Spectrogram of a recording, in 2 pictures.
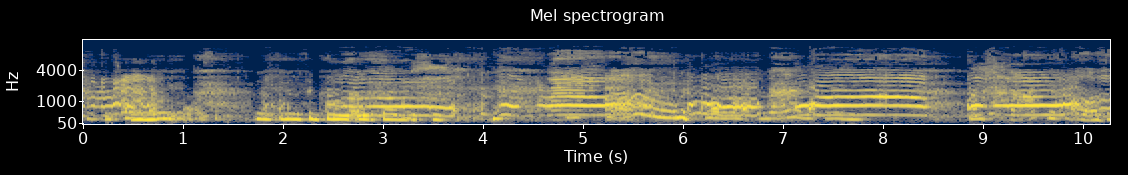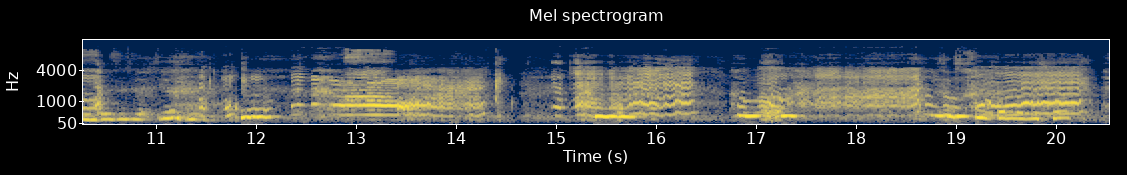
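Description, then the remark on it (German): A newborn baby in its first minute of life cries in loud, repeated wailing bursts, each cry rising and breaking off with short gasping pauses, continuing steadily throughout. “Und hier haben wir noch eine Aufnahme der ersten Lebensminute deines Babys”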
